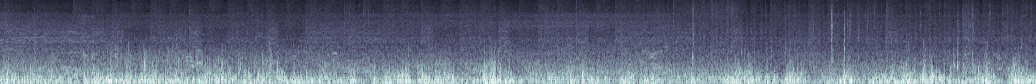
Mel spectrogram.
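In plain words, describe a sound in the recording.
Wind blows hard across the microphone.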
